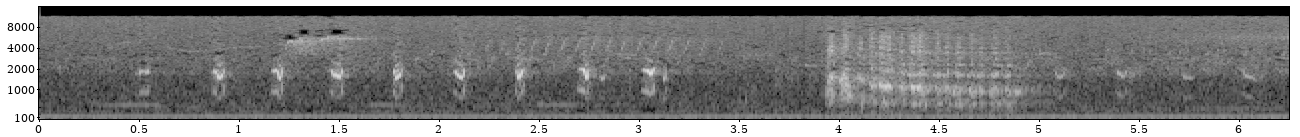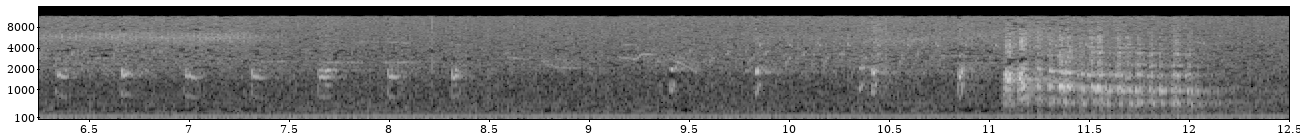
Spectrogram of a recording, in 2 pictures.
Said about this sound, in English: And when he gobbles, he's really close.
